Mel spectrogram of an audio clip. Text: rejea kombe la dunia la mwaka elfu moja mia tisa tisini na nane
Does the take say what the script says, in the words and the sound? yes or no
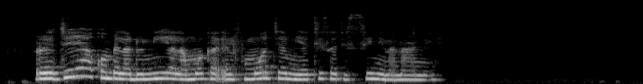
yes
